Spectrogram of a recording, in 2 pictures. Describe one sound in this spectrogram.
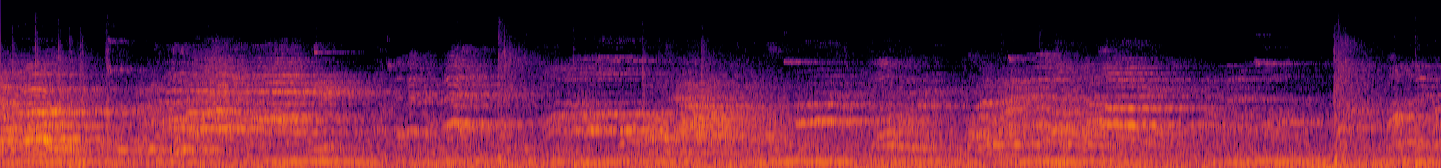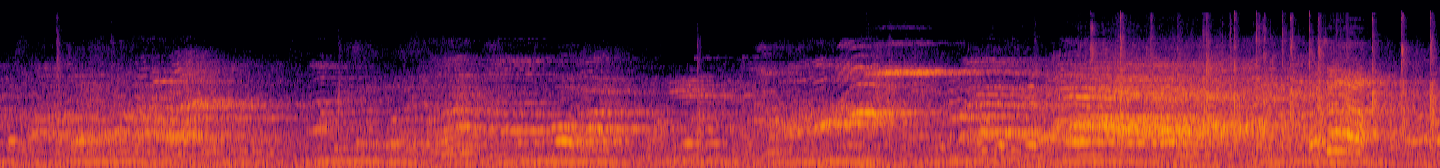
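A crowd of spectators talks and cheers in a large echoing hall.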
